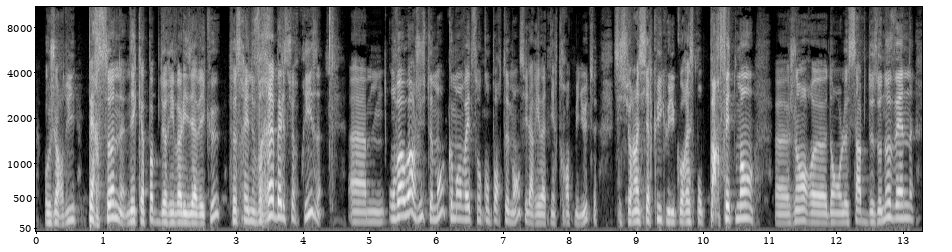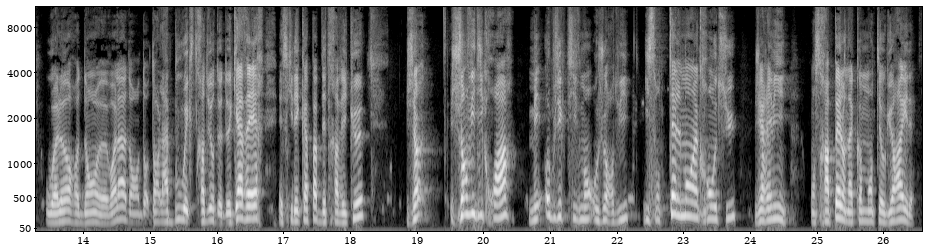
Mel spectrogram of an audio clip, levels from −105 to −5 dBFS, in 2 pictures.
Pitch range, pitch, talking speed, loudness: 145-195 Hz, 165 Hz, 205 wpm, -23 LUFS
